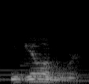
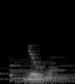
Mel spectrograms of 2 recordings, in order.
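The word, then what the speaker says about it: Gillamoor: which place oh Gilmore the hardest one to pronounce and say g i l l a m o o r Gilmore Gilmore um so root socks is how far away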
